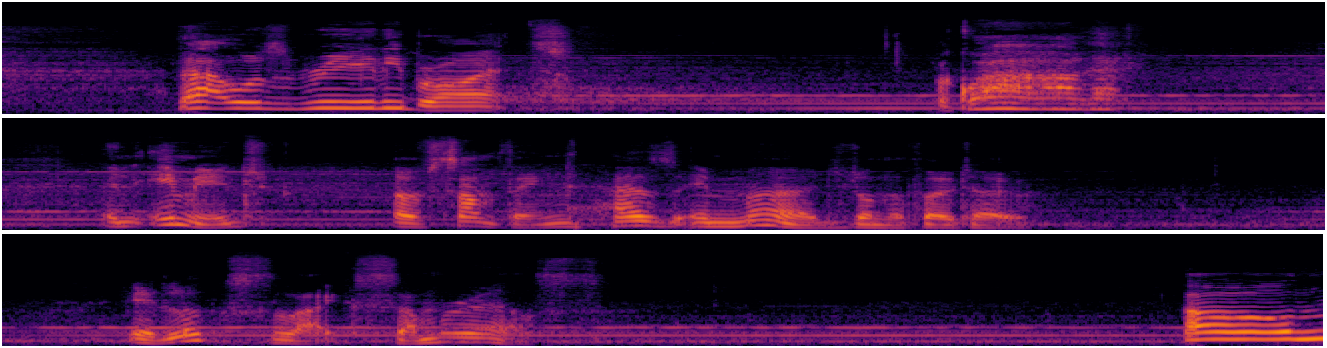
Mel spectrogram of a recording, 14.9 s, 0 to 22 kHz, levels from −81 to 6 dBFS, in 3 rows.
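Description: From 7.11 s to the end, the sound goes dull and muffled. That's de-emphasis applied wrongly: a treble-cut curve was applied where no pre-emphasis existed, or applied twice, so the top end slopes smoothly away, sitting about 11 dB down at 10 kHz relative to 1 kHz.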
